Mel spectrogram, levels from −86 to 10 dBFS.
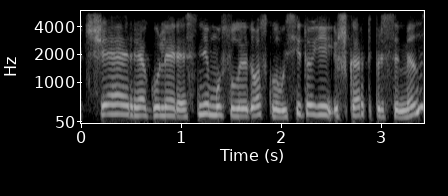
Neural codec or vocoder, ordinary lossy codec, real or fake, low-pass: none; Opus, 24 kbps; real; 5.4 kHz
